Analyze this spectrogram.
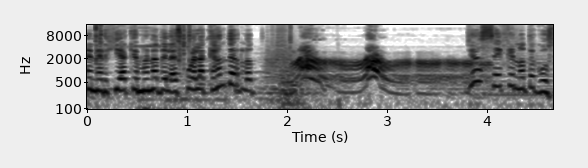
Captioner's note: snarl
